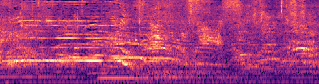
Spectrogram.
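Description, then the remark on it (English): An audience at a live show with a band cheers and shouts in a steady, noisy wash of voices, with whoops and scattered yells blending into a loud hubbub that holds for a few seconds. “make some noise. Alright, alright. Oh, you guys are a good crowd, man.”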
